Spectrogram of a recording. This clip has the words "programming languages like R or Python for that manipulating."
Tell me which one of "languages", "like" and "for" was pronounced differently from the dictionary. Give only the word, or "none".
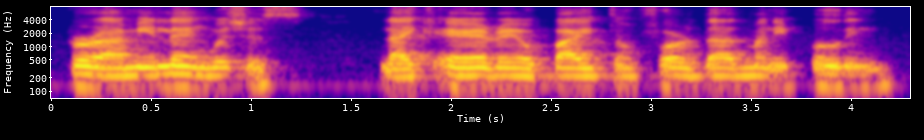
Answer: languages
